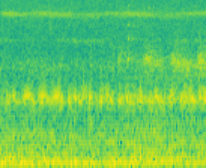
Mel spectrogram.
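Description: Frogs in the god game Reus keep up a soft, continuous chorus of croaks and trills over a steady ambient background, with nobody talking.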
